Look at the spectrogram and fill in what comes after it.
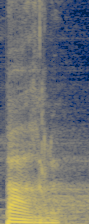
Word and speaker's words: parles: Tu parles. – Sounds the same, but it's spelt P-A-R-L-E-S.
